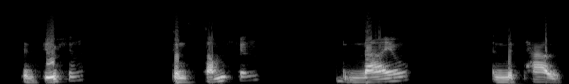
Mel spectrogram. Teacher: Words with 3 syllables. The second syllable is stressed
